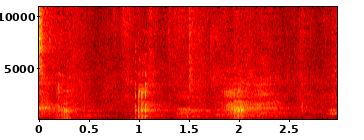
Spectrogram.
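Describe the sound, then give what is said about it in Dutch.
Two transgenic female pigs, smaller and fatter than normal pigs, grunt and snuffle, with two louder grunts standing out about a second apart amid steady low rustling and murmuring animal noise. “And you see, genetically, they are normal pigs, but with these modifications, they are smaller and more fat.”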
